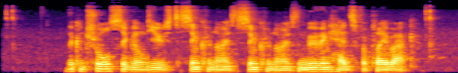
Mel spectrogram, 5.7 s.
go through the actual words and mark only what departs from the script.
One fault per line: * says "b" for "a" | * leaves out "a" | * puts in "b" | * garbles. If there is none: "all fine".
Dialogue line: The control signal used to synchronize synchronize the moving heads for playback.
all fine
